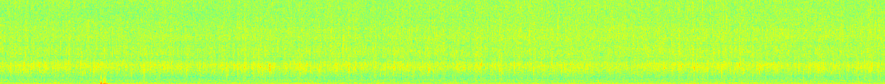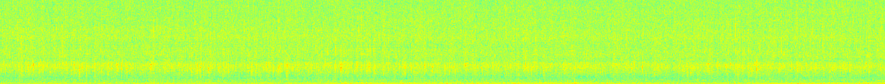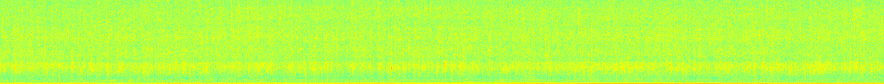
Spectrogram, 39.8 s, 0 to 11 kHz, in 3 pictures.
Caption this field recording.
Alnwick gardens ... Torricelli by William Pye ... an installation that shows hydrostatic pressure ... starts at 01:10 mins ... finishes 05:30 ... ish ..? lavalier mics clipped to baseball cap ...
